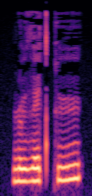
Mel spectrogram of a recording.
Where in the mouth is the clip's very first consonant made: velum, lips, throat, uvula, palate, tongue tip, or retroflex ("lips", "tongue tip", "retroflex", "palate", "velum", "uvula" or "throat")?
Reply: retroflex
